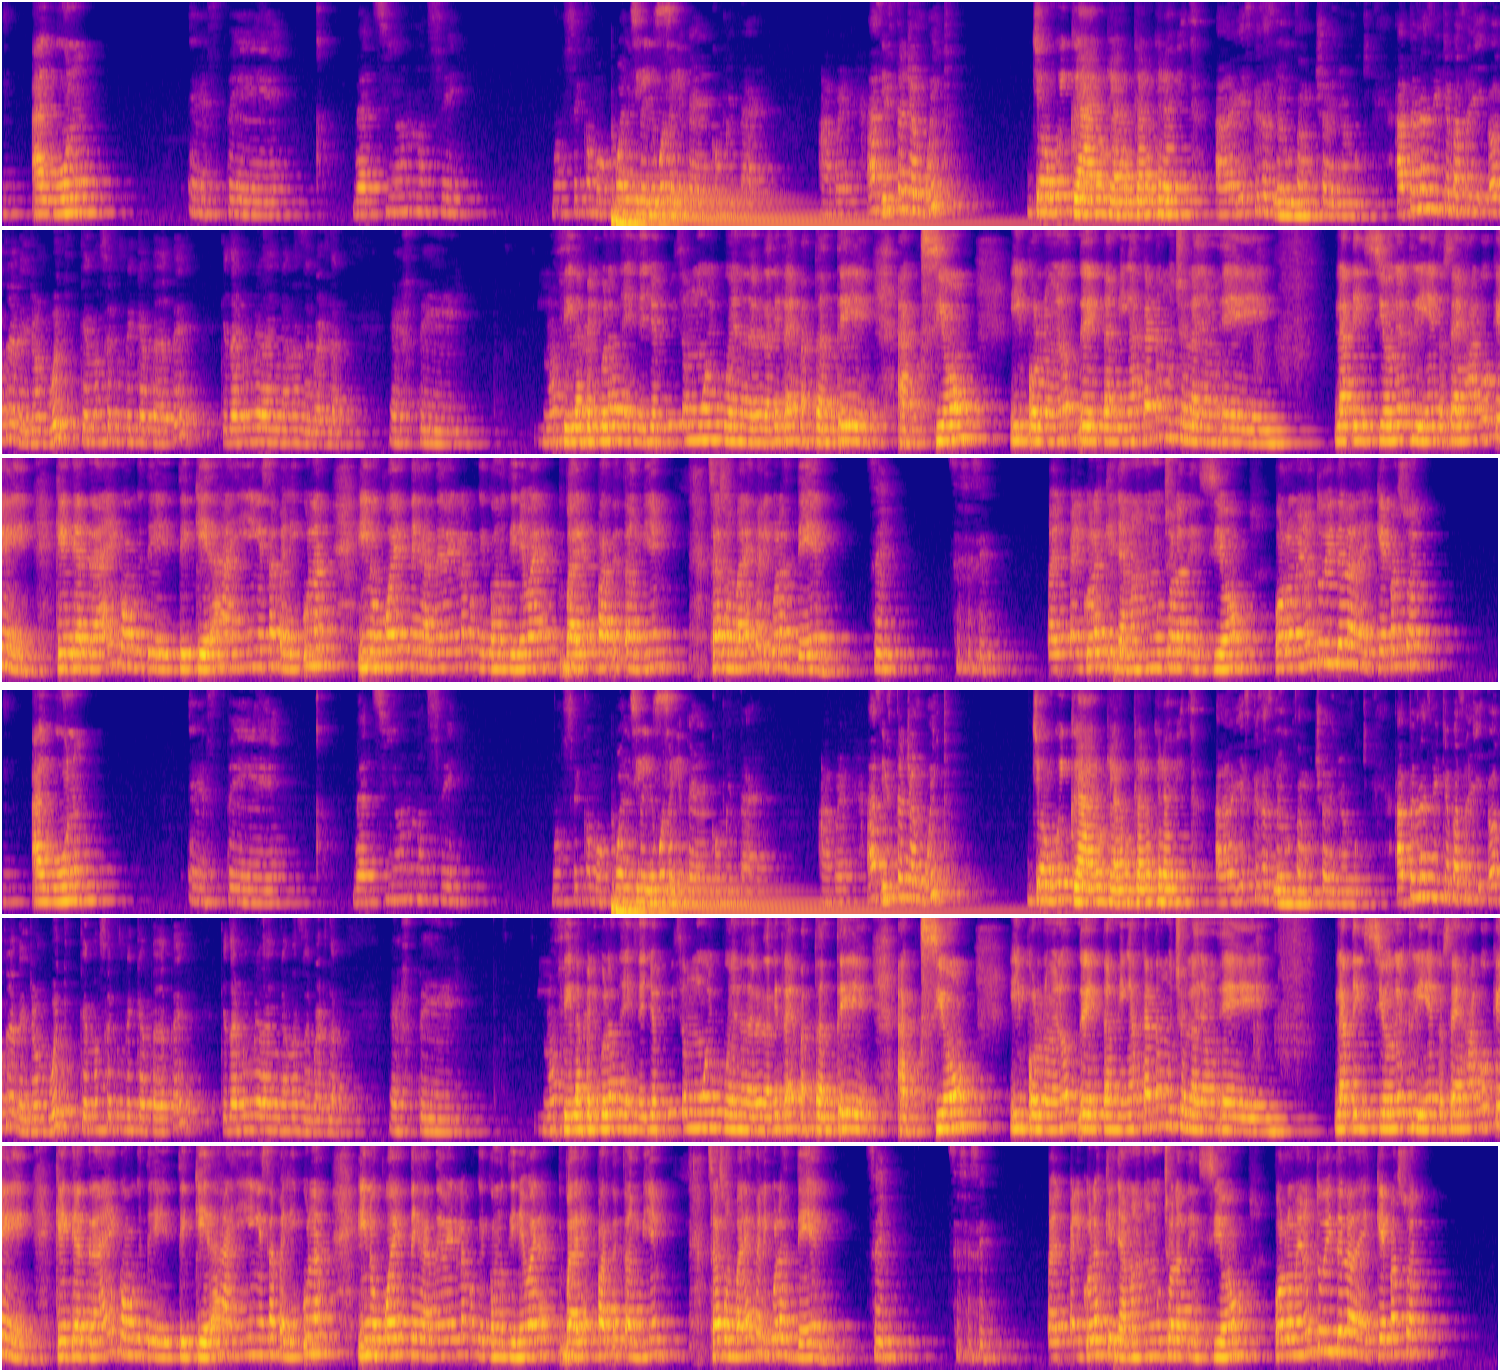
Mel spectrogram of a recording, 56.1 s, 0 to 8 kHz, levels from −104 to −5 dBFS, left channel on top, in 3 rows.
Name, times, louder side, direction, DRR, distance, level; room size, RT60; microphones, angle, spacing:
voice 1, 0.4-1.0 7.9-8.5 11.0-11.1 12.8-14.8 15.9-16.3 25.4-34.7 35.4-45.7 46.0-47.8 50.5-52.9 53.4-55.1, right 2 dB, 40° right, -1 dB, 1.6 m, -23 dB
voice 2, 2.3-3.5 4.4-5.7 6.9-9.5 10.2-11.7 15.2-17.0 17.4-21.0 21.5-22.9 23.6-24.4 25.5-25.7 34.7-35.0 48.3-48.5 49.4-49.7, right 1 dB, 75° right, 0 dB, 1.5 m, -31 dB
Bowed string instrument, 7.6-14.0, equal, 15° left, 0.9 m, -31 dB
8.3 x 3.6 x 6.4 m, 0.77 s
head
